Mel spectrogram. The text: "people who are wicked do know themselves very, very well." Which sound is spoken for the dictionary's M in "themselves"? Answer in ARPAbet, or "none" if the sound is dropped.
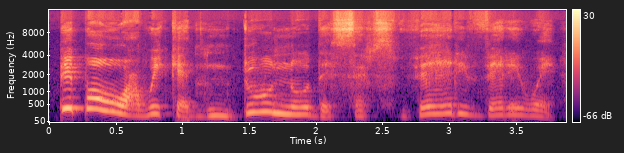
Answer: none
